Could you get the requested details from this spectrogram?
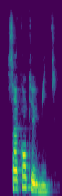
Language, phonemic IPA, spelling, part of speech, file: French, /sɛ̃.kɑ̃.tɥit/, cinquante-huit, numeral, LL-Q150 (fra)-cinquante-huit.wav
- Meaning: fifty-eight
